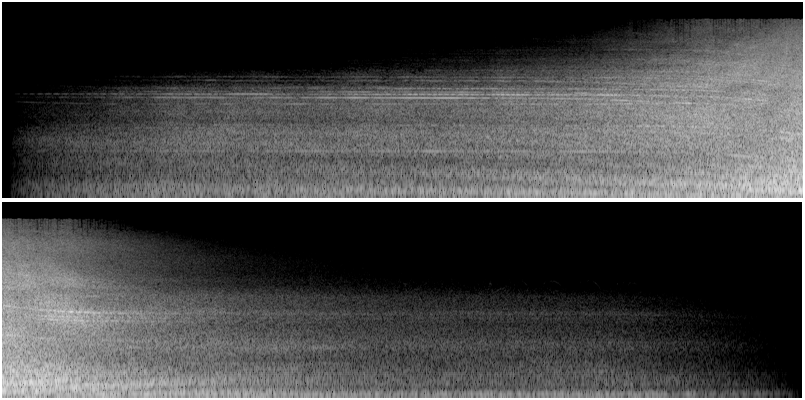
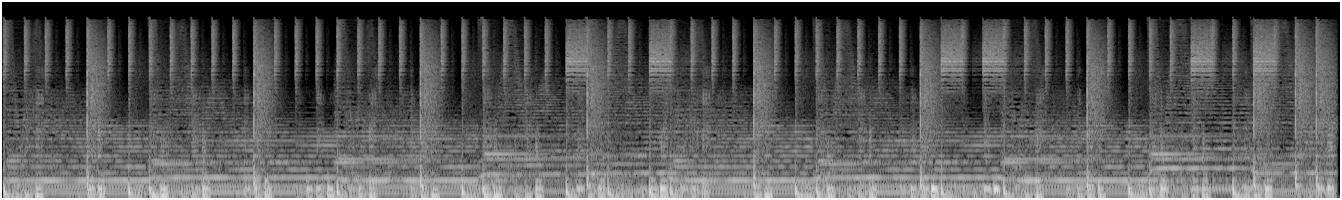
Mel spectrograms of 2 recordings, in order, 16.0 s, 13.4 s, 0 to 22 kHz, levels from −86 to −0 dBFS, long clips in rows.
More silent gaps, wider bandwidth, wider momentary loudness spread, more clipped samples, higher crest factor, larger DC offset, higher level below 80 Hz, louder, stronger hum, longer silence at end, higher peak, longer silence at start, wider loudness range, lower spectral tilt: neither; about the same, 16.5 kHz vs 17 kHz; first, 25 LU vs 6 LU; neither; about the same, 20 dB vs 22 dB; neither; second, -34 dBFS vs -28 dBFS; first, -16 LUFS vs -23 LUFS; neither; first, 1.5 s vs 0.05 s; about the same, 0 dBFS vs 0 dBFS; first, 1.15 s vs 0 s; first, 22 LU vs 2 LU; about the same, -3.5 dB/octave vs -4 dB/octave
